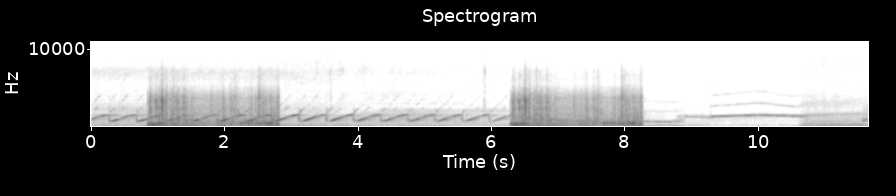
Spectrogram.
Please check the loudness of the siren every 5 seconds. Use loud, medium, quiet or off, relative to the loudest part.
loud, medium, medium.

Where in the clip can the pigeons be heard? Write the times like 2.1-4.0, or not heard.
0.8-2.9, 6.2-8.3.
